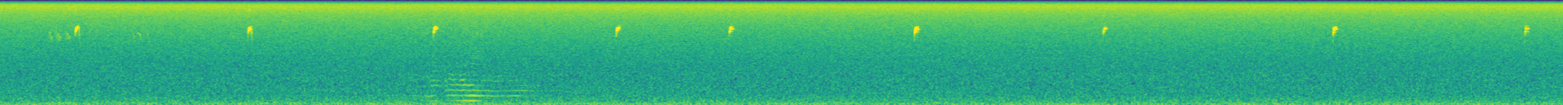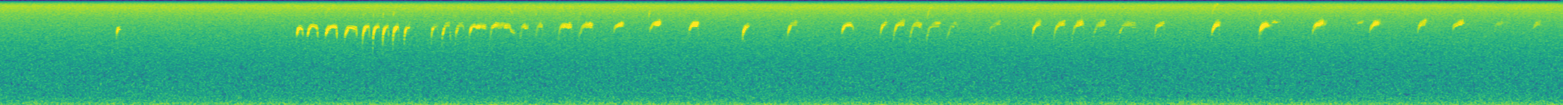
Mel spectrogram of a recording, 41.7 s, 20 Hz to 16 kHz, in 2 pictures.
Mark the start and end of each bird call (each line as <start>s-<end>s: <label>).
0.6s-1.1s: American Pipit (Anthus rubescens)
1.0s-1.1s: White-crowned Sparrow (Zonotrichia leucophrys)
3.2s-3.4s: White-crowned Sparrow (Zonotrichia leucophrys)
5.7s-5.9s: White-crowned Sparrow (Zonotrichia leucophrys)
8.1s-8.3s: White-crowned Sparrow (Zonotrichia leucophrys)
9.6s-9.9s: White-crowned Sparrow (Zonotrichia leucophrys)
12.1s-12.4s: White-crowned Sparrow (Zonotrichia leucophrys)
14.6s-14.8s: White-crowned Sparrow (Zonotrichia leucophrys)
17.7s-17.9s: White-crowned Sparrow (Zonotrichia leucophrys)
20.3s-20.4s: White-crowned Sparrow (Zonotrichia leucophrys)
22.3s-22.5s: White-crowned Sparrow (Zonotrichia leucophrys)
24.7s-33.5s: White-crowned Sparrow (Zonotrichia leucophrys)
34.6s-41.6s: White-crowned Sparrow (Zonotrichia leucophrys)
